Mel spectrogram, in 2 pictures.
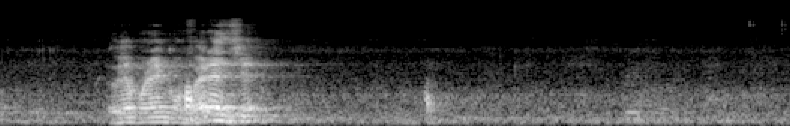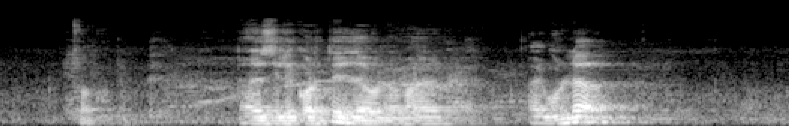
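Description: A man speaks through a microphone in short phrases, echoing in a large room.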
